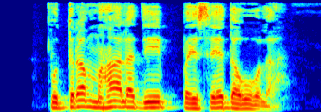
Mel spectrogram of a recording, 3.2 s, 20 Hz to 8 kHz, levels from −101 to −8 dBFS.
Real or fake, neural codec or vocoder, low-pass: fake; vocoder, 44.1 kHz, 80 mel bands, Vocos; 7.2 kHz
